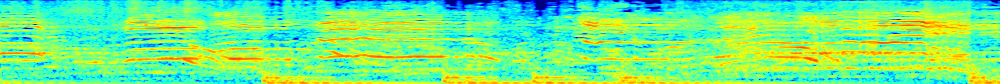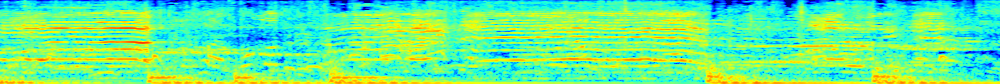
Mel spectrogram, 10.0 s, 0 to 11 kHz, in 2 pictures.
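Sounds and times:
children shouting a chant: 0.0 - 10.0
low festival drum beat: 0.0 - 10.0.

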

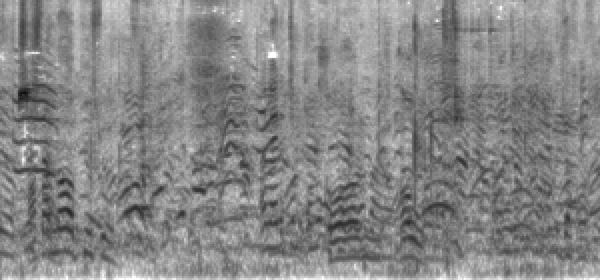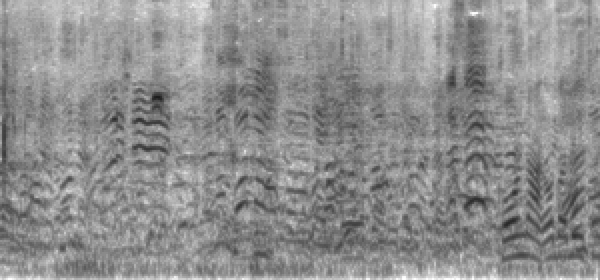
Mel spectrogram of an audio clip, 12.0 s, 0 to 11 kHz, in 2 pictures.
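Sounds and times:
voices chattering and calling out: 0.0 - 12.0.

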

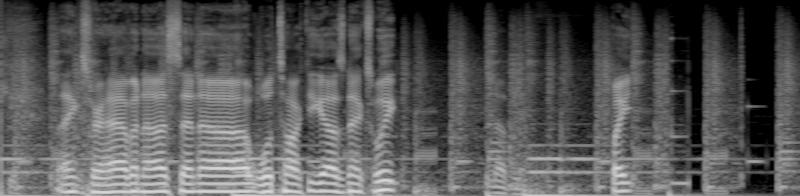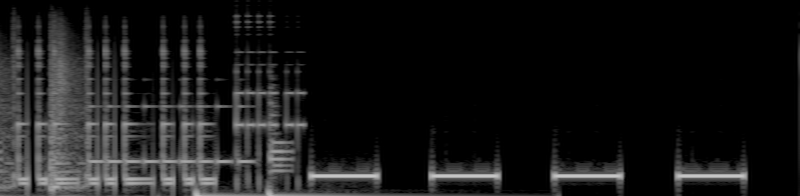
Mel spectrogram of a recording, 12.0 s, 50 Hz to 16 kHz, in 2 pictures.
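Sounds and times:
telephone busy tone beeps: 6.7 - 11.6.

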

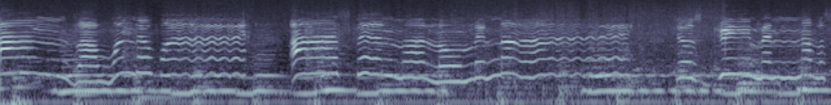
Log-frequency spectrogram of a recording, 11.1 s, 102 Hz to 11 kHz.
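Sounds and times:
jazz band accompaniment: 0.0 - 11.0
tenor saxophone ballad melody: 0.0 - 11.0.

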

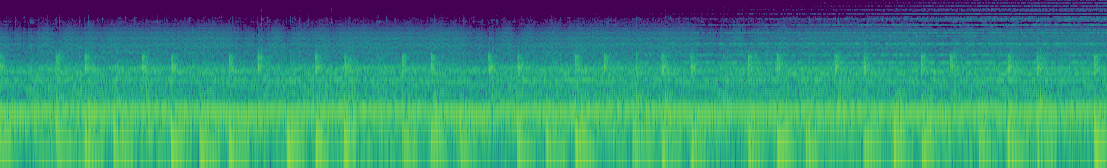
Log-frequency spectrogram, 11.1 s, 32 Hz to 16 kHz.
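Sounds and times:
tense dark background music: 0.0 - 11.0.

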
